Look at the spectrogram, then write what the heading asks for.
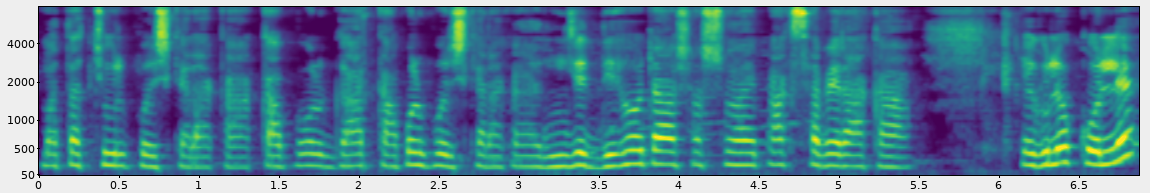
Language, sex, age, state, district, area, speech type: Bengali, female, 30-45, West Bengal, Dakshin Dinajpur, urban, spontaneous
